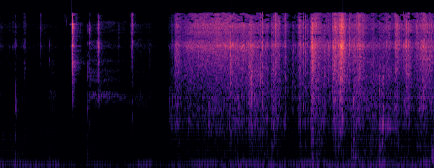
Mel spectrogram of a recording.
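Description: Tissue paper rustling and crinkling as it is handled and folded, with a few light ticks at first and a steadier crackle from a little before halfway in.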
